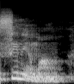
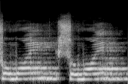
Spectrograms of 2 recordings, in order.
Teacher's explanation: সি উচ্চারণ করার সময় জিভটা ঠিক দাঁতেই লাগছে, ওপরের পাটির দাঁতের পিছনে। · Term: দন্ত স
